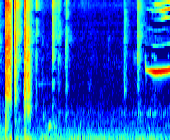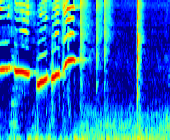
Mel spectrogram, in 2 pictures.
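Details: Female Oriental magpie-robin calling to lure a male: a few dry clicks, then a burst of five loud, ringing whistles, the first long and level, the later ones dipping and then rising sharply.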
